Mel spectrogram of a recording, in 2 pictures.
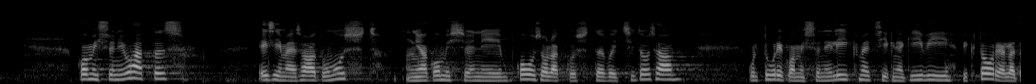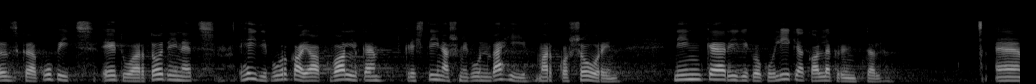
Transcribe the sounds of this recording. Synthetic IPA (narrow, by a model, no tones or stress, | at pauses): ko̞misjo̞nʲijuɦɑt̪ːˑus | e̞s̬ʲime̞ːsɑːd̪umust̪jɑko̞misjo̞nʲiko̞ːso̞le̞kːust̪vɤjt̪sid̪̥o̞sɑ | kult̪ːˑuːɾiko̞misjo̞nʲiliːkme̞d̪̥siɡ̥nekivivikt̪o̞ːɾiɑlet̪ɤnskɑjɑkubit̪se̞d̪uɑrd̪̥o̞d̪ʲine̞t̪she̞jd̪ipurɡ̥ɑjɑːkːvɑlɡ̥e̞ | krist̪iːnɑʃmiɡ̥unvæɦimɑrkːo̞sːo̞ːɾinniŋɡ̥ɾiːɡiko̞ɡ̥uliːɡe̞kɑlːeɡrynt̪ːˑel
